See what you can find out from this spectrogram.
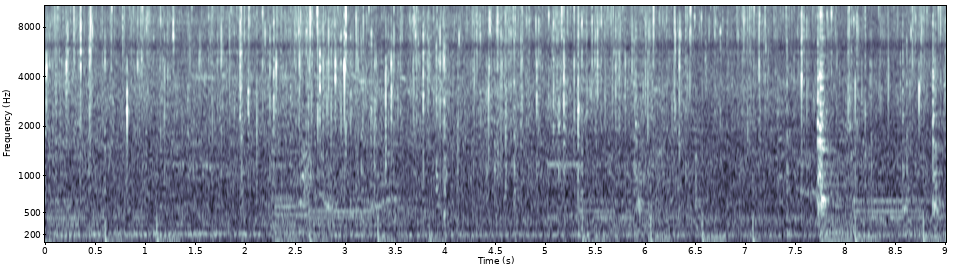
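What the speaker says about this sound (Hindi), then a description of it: "जनाब, टिक्कियाँ हमारी फ्राई हो चुकी हैं" Chicken shami kabab patties fry in a pan with a loud, steady oil sizzle and crackle, punctuated by occasional spatula scrapes and stirring, close up with no talking.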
